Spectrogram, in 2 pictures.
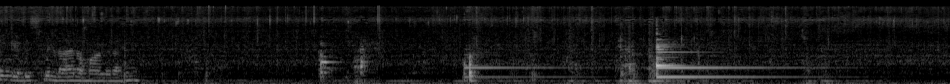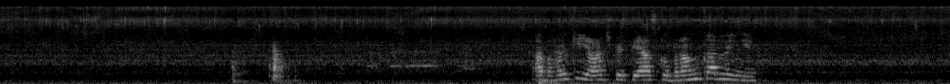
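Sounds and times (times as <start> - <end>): onions sizzling in hot oil: 0.0 - 19.0
spoon knocking metal pot: 3.2 - 3.7, 4.6 - 8.4.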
